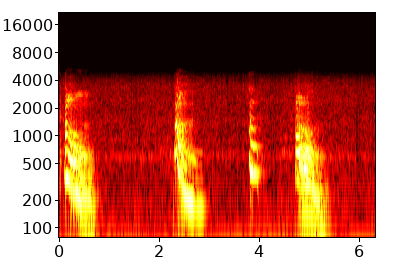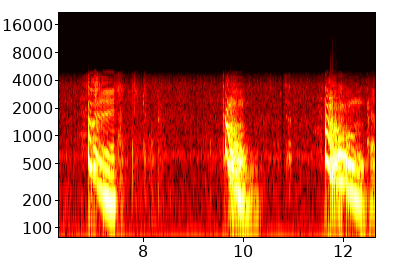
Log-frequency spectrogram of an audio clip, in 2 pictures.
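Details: Dogs making 'talking' sounds, said to form words like 'mama': seven short whining, howl-like bursts, each sliding downward in pitch, arriving roughly every two seconds with quiet gaps between, indoors.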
